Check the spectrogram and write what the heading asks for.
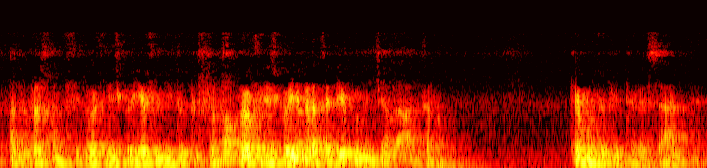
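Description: A man preaching and commenting on scripture, with rhetorical questions and wry humour. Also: mid-range voice. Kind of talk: spoken Bible commentary. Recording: roomy, distant and dull.

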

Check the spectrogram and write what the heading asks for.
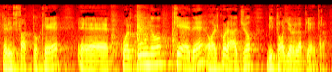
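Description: A man leading a Bible study, teaching in a reflective way that thinks aloud, with pauses and tag questions. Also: medium pitch, dull audio, noisy background. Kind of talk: lectio divina teaching.

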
